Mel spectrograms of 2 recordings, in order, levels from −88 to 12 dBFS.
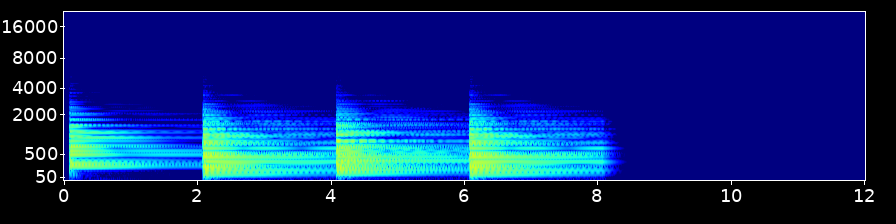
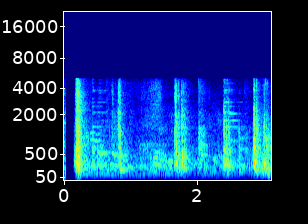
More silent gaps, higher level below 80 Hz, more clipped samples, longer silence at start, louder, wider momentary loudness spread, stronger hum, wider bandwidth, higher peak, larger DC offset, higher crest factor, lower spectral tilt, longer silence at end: neither; about the same, -70 dBFS vs -70 dBFS; neither; about the same, 0.05 s vs 0.15 s; about the same, -34 LUFS vs -32 LUFS; about the same, 19 LU vs 18 LU; neither; second, 4.5 kHz vs 5.4 kHz; second, -14 dBFS vs -6 dBFS; neither; about the same, 22 dB vs 26 dB; first, -8.5 dB/octave vs -6 dB/octave; first, 3.85 s vs 0 s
